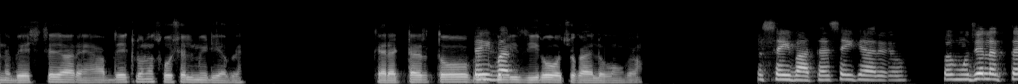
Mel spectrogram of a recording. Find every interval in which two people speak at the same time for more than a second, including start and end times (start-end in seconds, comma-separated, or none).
none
